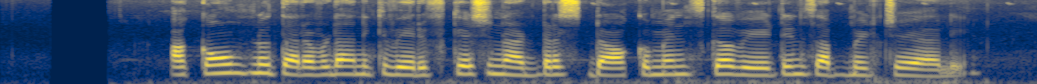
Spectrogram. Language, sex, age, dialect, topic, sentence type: Telugu, female, 18-24, Utterandhra, banking, question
